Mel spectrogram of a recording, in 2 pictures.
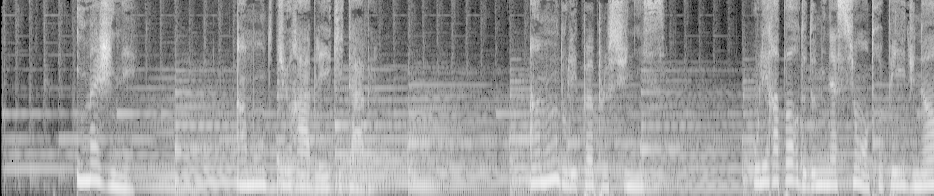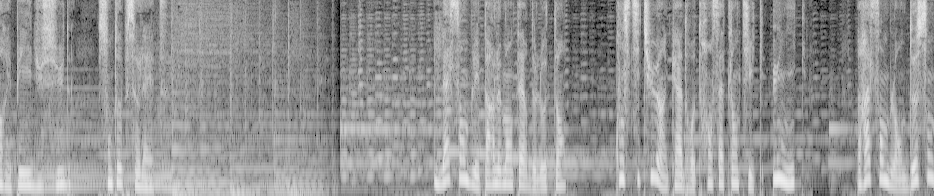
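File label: corporate French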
